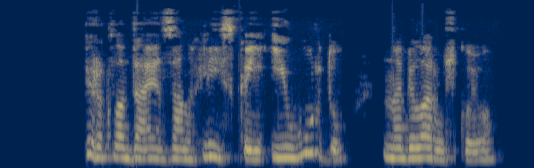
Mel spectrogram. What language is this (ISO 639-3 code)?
bel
